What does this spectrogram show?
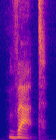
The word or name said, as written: vat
